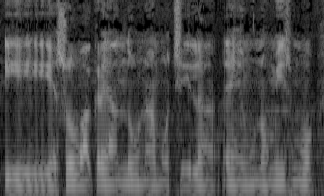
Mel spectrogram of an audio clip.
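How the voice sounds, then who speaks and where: A male police commander with a Spain Spanish accent, answering interview questions in a measured, formal way with frequent hesitations. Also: deep voice, little pitch movement, darkish tone. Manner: measured, formal, hesitant with many fillers and restarts.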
